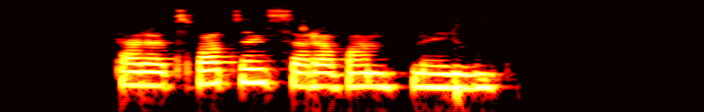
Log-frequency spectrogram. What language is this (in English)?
Armenian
